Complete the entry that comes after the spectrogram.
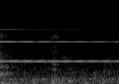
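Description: A bell at Wilson Castle dings, leaving a clear sustained ringing tone that hangs evenly at a moderate level for the whole short moment.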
